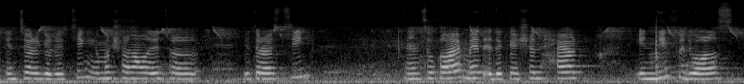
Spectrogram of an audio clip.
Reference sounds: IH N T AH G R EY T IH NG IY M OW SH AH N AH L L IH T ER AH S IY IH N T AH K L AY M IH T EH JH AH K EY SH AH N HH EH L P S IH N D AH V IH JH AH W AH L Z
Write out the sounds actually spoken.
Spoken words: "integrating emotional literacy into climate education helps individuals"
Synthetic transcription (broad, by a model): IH N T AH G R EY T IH NG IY M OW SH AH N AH L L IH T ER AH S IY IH N S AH K L AY M IH T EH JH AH K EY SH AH N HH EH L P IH N D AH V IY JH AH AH L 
